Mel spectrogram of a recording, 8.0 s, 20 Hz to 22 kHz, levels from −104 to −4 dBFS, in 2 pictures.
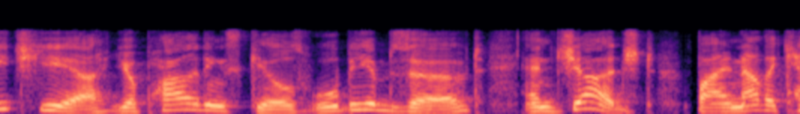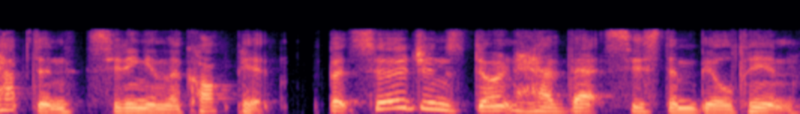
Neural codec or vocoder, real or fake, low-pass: none; real; 7.2 kHz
